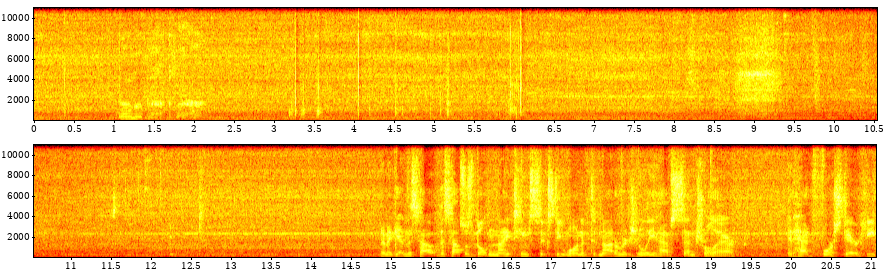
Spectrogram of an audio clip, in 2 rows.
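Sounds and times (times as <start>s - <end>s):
gas furnace running: 0.0s - 21.0s
short hiss: 8.0s - 10.5s.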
